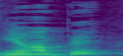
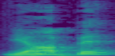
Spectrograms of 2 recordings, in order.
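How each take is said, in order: Both takes have the same delivery.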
